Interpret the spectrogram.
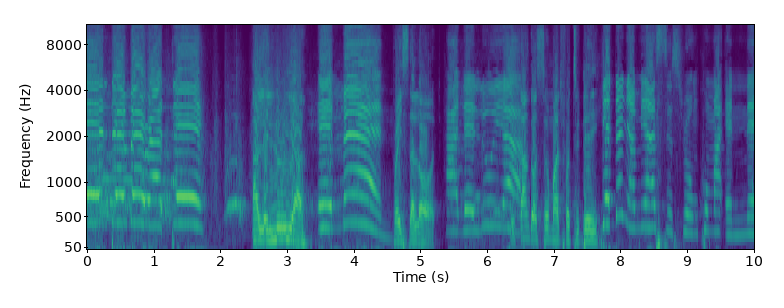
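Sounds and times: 
church audience shouting in praise: 0.0 - 4.0
speech: 2.5 - 10.0.

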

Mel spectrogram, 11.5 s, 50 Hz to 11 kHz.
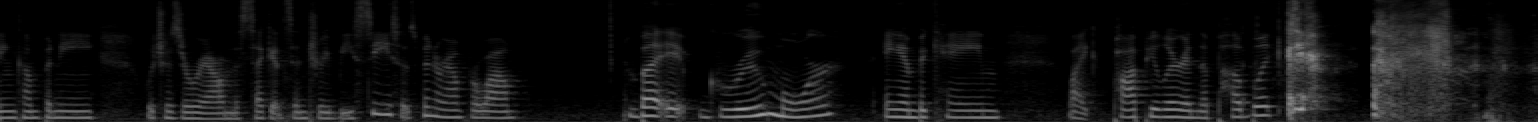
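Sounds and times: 
speech: 0.0 - 4.0, 4.7 - 10.0
person sneezing: 9.6 - 11.0.

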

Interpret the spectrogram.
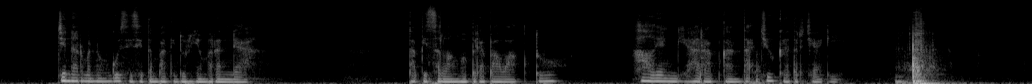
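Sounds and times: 
speech: 0.6 - 2.7, 4.1 - 5.7, 6.3 - 9.4
soft thump: 9.0 - 9.7
door creaking open: 9.0 - 9.8.

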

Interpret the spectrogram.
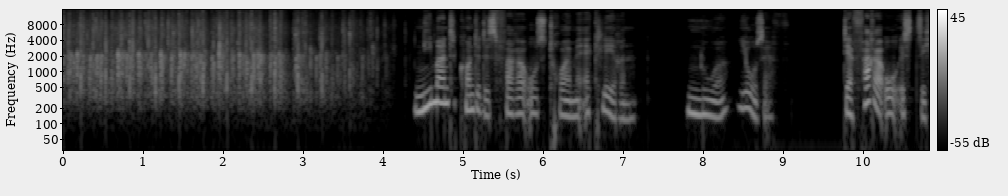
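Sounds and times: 
crowd of courtiers applauding: 0.0 - 4.4
speech: 4.4 - 7.2, 7.8 - 9.0, 9.8 - 10.8.

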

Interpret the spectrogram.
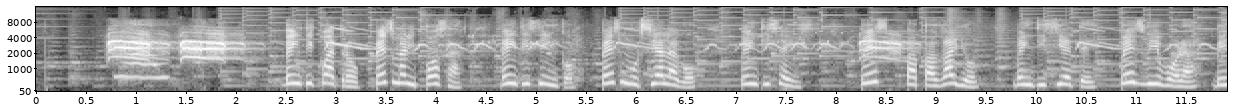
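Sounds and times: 
bird mewing call: 0.7 - 2.2, 2.8 - 4.8, 5.9 - 8.8
speech: 2.6 - 11.9.

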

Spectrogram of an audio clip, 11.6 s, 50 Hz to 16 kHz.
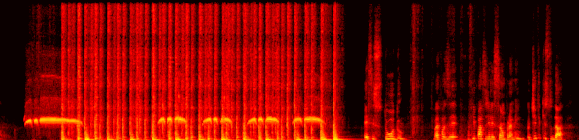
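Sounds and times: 
samba whistle blowing: 0.5 - 1.9, 3.0 - 6.7
loud busy drum hits: 1.7 - 7.1
speech: 7.8 - 11.4.

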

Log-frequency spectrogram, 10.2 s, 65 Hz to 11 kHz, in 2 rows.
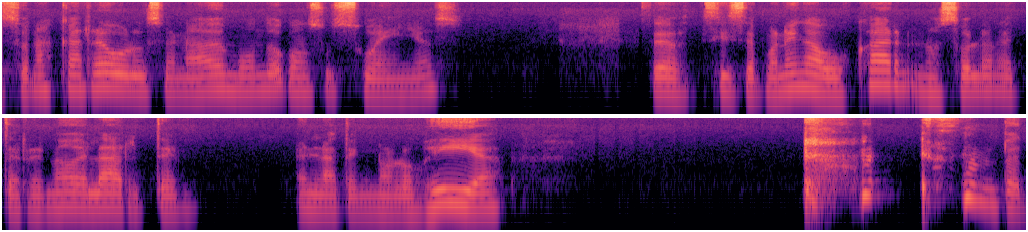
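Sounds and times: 
speech: 0.0 - 2.4, 3.2 - 7.8, 10.0 - 10.2
person coughing while recovering from flu: 9.2 - 10.0.

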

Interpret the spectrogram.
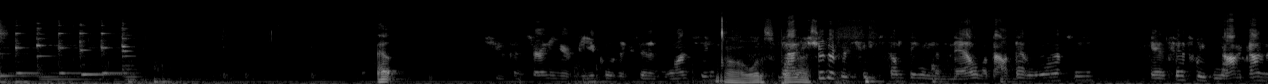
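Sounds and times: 
phone ringtone for an incoming call playing a bright melodic chime: 0.0 - 1.5
speech: 3.8 - 4.0, 5.6 - 12.6.

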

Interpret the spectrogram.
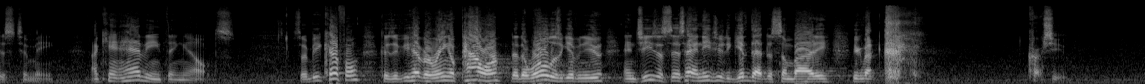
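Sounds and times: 
speech: 0.0 - 9.2, 10.3 - 10.8
person sneezing sharply and forcefully: 8.8 - 9.4.

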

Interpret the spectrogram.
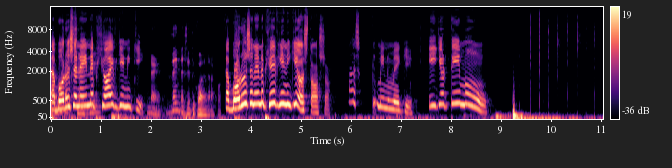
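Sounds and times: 
speech: 0.0 - 8.8
single person clapping hands: 9.3 - 11.0.

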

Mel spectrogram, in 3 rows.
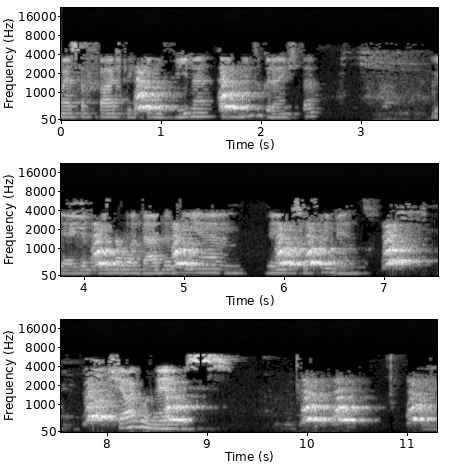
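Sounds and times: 
speech: 0.0 - 7.0, 8.1 - 9.2
dog barking loudly with long drawn-out barks: 0.6 - 2.1, 3.9 - 9.2, 9.9 - 11.2.

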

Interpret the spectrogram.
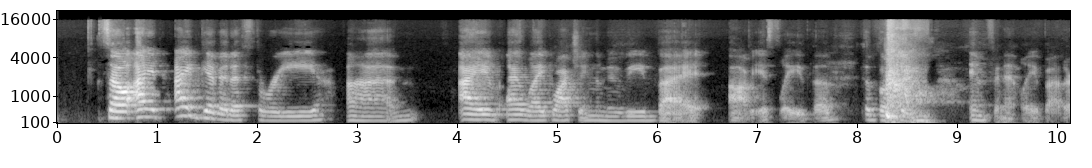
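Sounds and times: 
speech: 0.5 - 10.1
sneeze: 8.2 - 8.8.

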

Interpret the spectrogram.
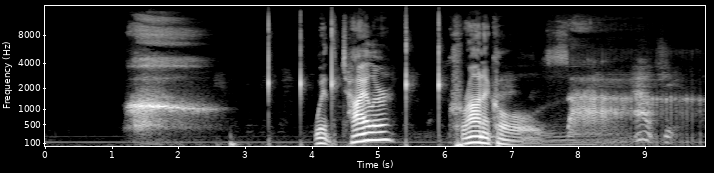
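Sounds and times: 
deep inhaled breath with a faint whistling tone: 1.2 - 2.7
speech: 4.1 - 5.3, 6.2 - 9.6.

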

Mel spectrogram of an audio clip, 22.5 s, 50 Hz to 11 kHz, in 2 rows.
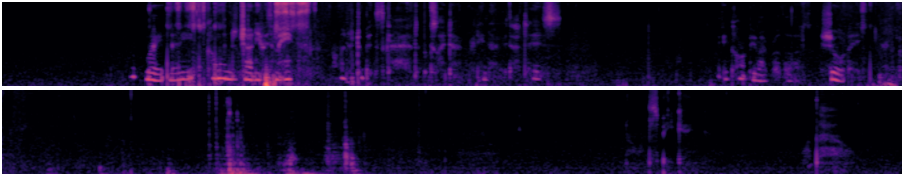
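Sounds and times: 
faint whispering: 1.6 - 7.1, 8.9 - 11.6, 19.0 - 20.1, 21.2 - 22.0
speech: 1.8 - 4.9, 10.3 - 10.6
door being quietly opened: 13.8 - 15.8.

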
